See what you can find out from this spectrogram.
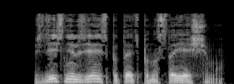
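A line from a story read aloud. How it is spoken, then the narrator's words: Muttering. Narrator (Russian): пробормотал Быков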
